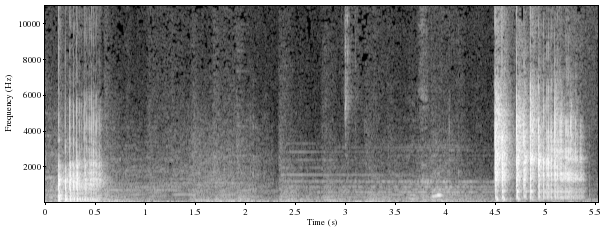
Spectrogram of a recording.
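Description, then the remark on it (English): Dice clatter across a hard tabletop in two short bursts of rapid clicking, one at the very start and another near the end, with a quiet lull between; a roll for an offense check that lands a natural 1. “Okay, I rolled a nat 1.”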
